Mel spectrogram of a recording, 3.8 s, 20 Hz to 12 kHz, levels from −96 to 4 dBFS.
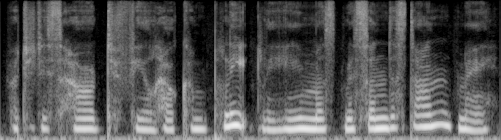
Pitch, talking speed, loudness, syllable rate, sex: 220 Hz, 190 wpm, -16 LUFS, 5.0 syllables/s, female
